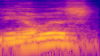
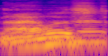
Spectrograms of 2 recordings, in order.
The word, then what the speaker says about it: nihilist: Nilist. Nihilist. How do you say it? I think nihilist. I could be wrong. Nihilist. Like the river Nile.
